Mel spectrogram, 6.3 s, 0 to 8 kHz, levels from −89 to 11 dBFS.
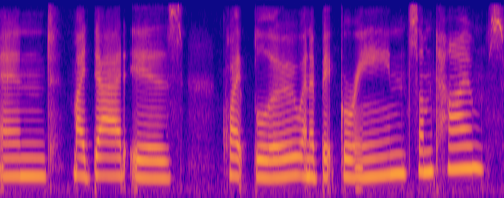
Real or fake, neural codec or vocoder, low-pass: real; none; 7.2 kHz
